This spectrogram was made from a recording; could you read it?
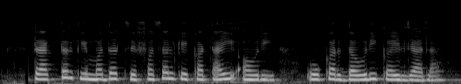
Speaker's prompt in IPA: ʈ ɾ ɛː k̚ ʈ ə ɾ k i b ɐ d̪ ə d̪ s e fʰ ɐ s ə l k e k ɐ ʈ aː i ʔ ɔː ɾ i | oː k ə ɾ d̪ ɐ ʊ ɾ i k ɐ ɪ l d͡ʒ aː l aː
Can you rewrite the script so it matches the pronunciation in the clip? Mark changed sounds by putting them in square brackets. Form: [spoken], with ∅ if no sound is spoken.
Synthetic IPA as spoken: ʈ ɾ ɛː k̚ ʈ ə ɾ k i [m] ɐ d̪ ə d̪ s e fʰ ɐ s ə l k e k ɐ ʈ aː i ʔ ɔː ɾ i | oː k ə ɾ d̪ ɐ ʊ ɾ i k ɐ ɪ l d͡ʒ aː l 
